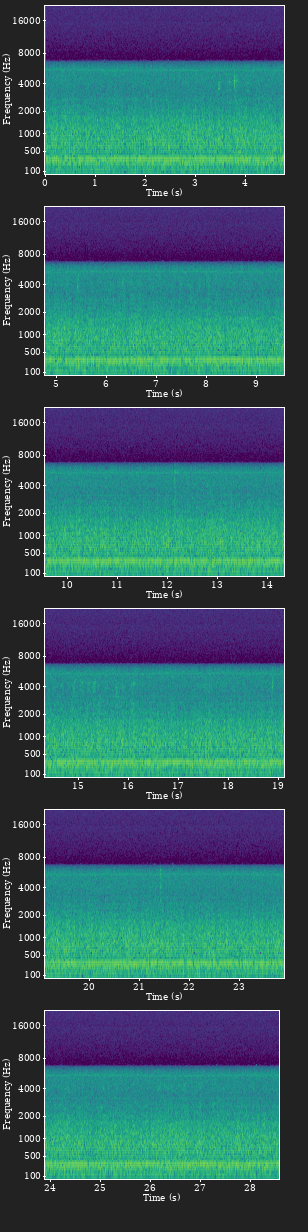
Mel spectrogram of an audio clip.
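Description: Steady cabin noise inside an airliner in flight: engine and airflow noise heard from a window seat, with a constant hum running through it.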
